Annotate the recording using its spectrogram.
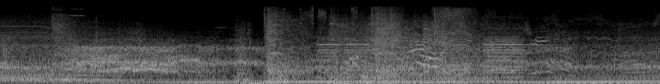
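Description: Tyres screech as a car slides around a corner.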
